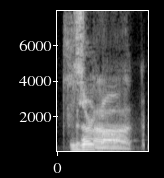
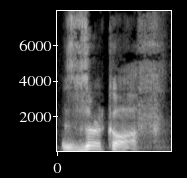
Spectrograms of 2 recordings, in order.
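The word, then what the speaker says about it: Tverskov: And we also have from San Diego FC representing Coastal Selection, Jeppe, how do you say that? – Zirkov. – Thank you. Zirkov.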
